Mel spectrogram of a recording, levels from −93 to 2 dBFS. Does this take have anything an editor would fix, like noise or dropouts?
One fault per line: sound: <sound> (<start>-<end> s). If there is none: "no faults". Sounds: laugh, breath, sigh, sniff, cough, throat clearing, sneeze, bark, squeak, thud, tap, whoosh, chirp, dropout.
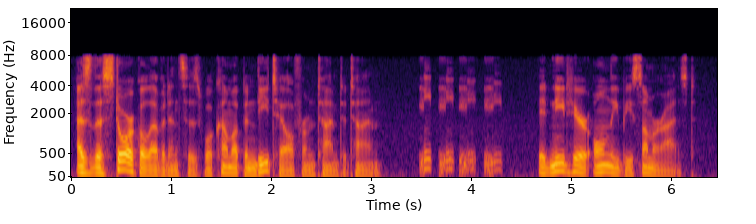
sound: laugh (3.5-4.3 s)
